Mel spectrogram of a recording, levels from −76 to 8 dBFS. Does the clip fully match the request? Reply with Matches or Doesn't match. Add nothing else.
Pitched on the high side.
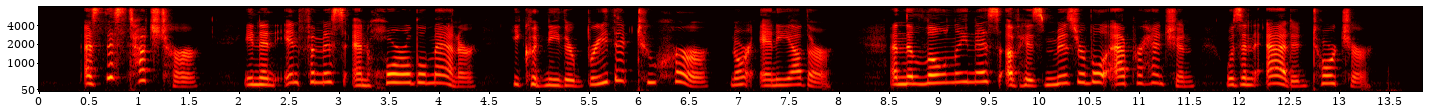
Matches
